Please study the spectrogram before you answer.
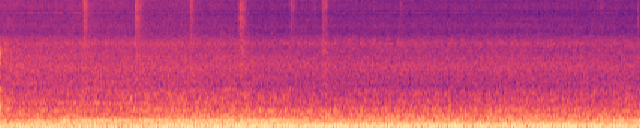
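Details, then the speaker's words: Rebuilt service truck engine after the ignition timing was retarded slightly: it cranks better than ever and settles into a deep, steady, even rumble with no knocks or misses. Normal running while cold, before it warms to operating temperature, where timing trouble appeared before. "Truck's running good. Let's fire it up. She's cranking like she's supposed to now. That's about as good as it's ever cranked."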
